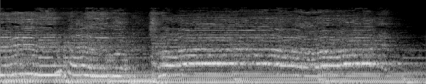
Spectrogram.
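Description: Live pop song: a woman sings into a microphone over a full band, holding one long, slightly wavering note from about one and a half seconds in.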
